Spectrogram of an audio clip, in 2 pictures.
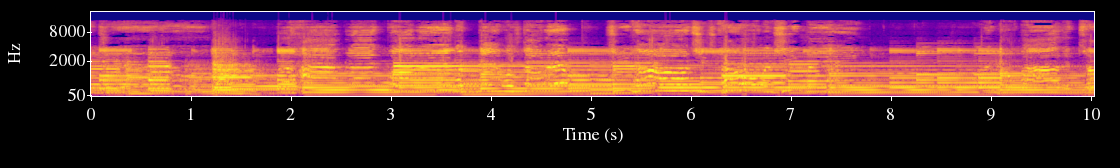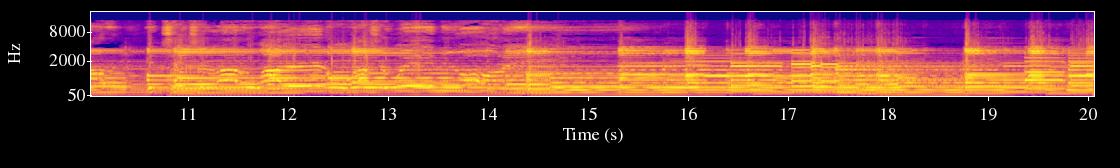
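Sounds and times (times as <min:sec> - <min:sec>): pitch-bending melody line: 0:00.0 - 0:20.0
strummed acoustic guitar: 0:00.0 - 0:20.0.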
